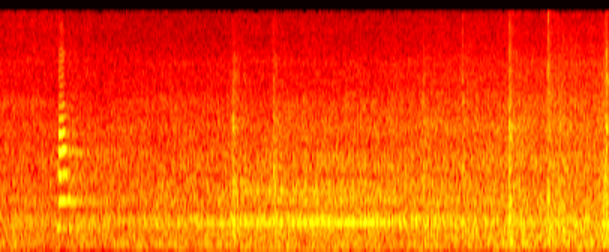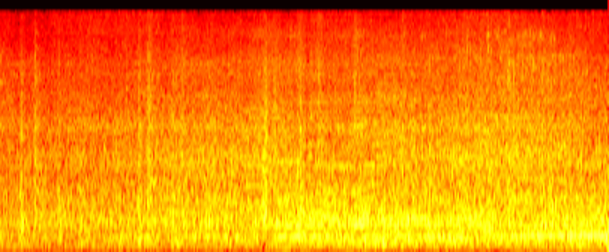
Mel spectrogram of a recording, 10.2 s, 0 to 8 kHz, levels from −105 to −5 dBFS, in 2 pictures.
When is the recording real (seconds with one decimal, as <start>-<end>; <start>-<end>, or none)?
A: 0.0-7.1; 8.4-10.2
